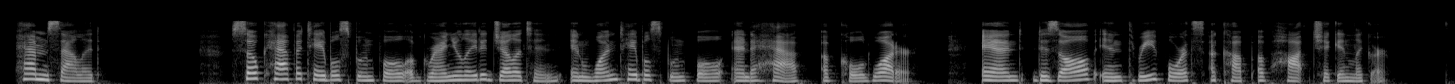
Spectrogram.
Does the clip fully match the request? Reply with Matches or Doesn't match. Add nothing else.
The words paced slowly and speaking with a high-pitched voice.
Doesn't match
